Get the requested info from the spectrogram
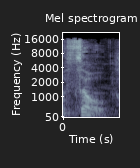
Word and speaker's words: Thoreau: Vous prononcez Thoreau en mettant sa langue sur ses dents, évidemment, en français, pour éviter qu'il y ait la moindre ambiguïté. Donc nous dirons Thoreau, un texte de 1854 qui est lu par Jean-Yves Berthelot dans Une vie, une œuvre de Françoise Estelle.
